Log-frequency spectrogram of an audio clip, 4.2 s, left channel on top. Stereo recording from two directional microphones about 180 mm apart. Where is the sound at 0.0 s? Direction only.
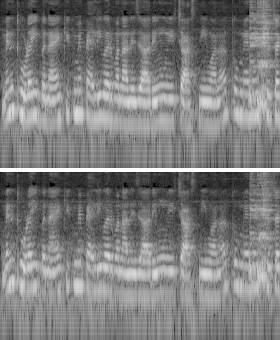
20° left (ahead or behind).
